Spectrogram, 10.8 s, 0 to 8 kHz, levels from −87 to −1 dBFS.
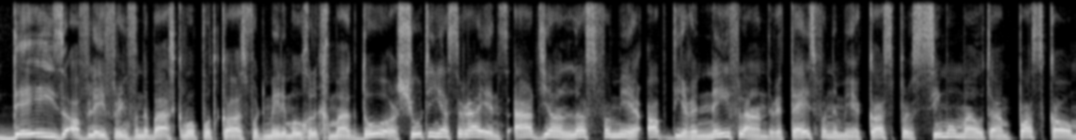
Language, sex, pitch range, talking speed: Dutch, male, 145-195 Hz, 150 wpm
